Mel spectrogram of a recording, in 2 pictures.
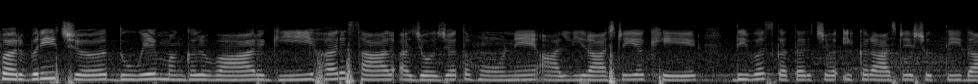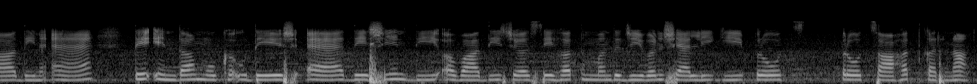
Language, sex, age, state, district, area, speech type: Dogri, female, 18-30, Jammu and Kashmir, Kathua, rural, read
